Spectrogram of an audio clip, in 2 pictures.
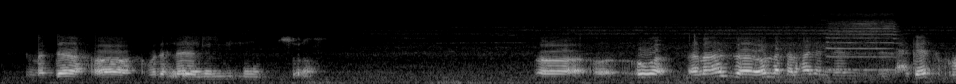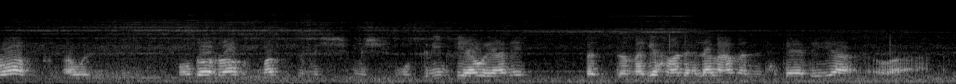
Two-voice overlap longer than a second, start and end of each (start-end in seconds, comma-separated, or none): none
